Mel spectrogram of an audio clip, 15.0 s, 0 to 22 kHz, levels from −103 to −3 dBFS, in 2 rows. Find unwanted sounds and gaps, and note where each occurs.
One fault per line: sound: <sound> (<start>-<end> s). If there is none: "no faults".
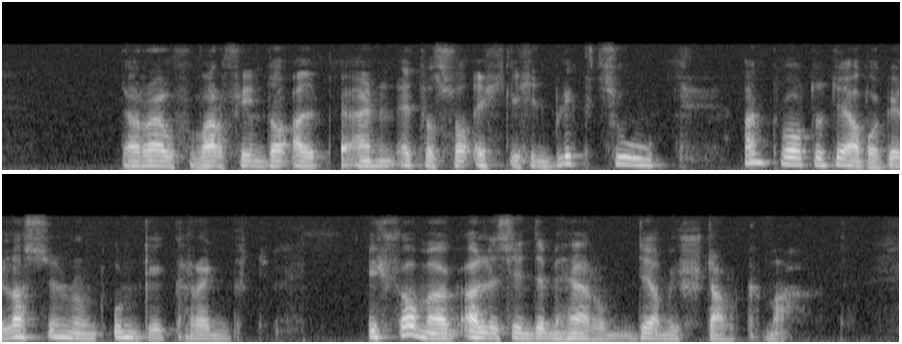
sound: dropout (2.7-2.8 s)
